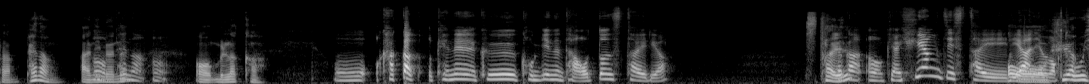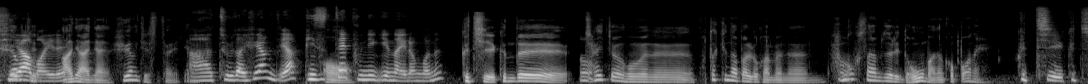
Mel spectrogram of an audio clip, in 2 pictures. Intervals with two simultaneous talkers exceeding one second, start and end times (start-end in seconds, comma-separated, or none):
10.1-11.6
